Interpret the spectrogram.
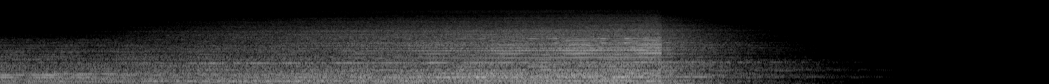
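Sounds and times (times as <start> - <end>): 
long horror accent rise: 0.1 - 8.4.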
